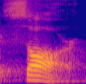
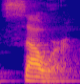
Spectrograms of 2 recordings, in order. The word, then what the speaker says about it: sour: what about this taste it's pronounced sour some people say Tsar that is a mispronunciation the only correct way to say this word is sour many words in the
